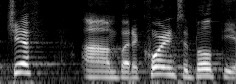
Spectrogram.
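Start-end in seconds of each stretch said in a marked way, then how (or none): 0.0-0.3 "gif" with a soft g, like j; soft-g pronunciation. Shown as a demonstration. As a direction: say "gif" as "jiff". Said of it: "side of the Holy War, War that says gif".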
